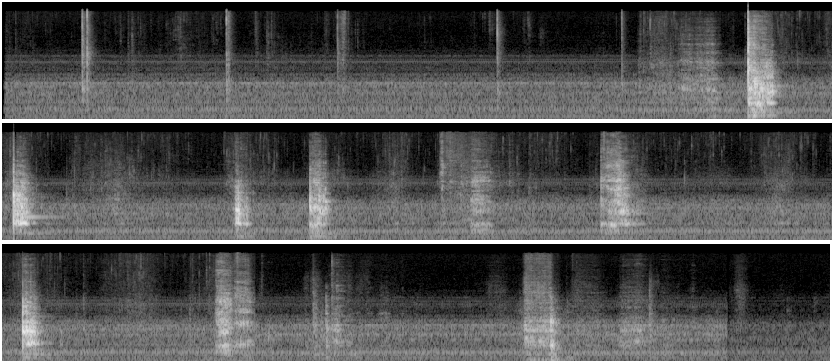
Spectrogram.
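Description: Spatula stirring minced salmon larb in a frying pan: a run of short scraping strokes against the pan, about one a second, starting about five seconds in, with a few light clicks before it over a steady hum.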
